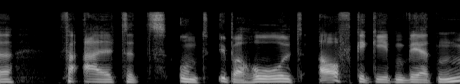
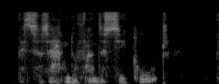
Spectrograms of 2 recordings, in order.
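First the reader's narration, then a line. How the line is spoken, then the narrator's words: Quiet, gloomy question. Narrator (German): fragte Ron leise und wandte sich mit trüben Augen Hermine zu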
